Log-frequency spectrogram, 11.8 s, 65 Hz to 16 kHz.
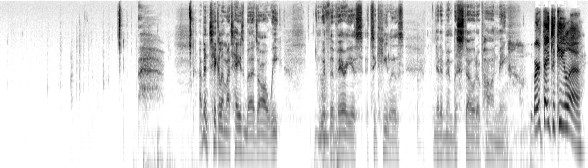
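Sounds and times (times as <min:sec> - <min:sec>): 
soft wet mouth clicks and smacks: 0:02.3 - 0:02.6
speech: 0:03.9 - 0:11.7.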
